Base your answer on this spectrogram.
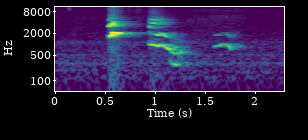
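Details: Young Alaskan Malamute puppies aged 18 to 25 days give three thin, tonal whimpers: a sharp high squeal, a longer wavering cry that drops in pitch, then a short softer whine.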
